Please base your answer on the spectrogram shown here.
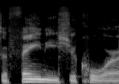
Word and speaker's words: Afeni Shakur: I was leaning too much on the E and got a tech correction. It's Afeni Shakur, and I apologize for that.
